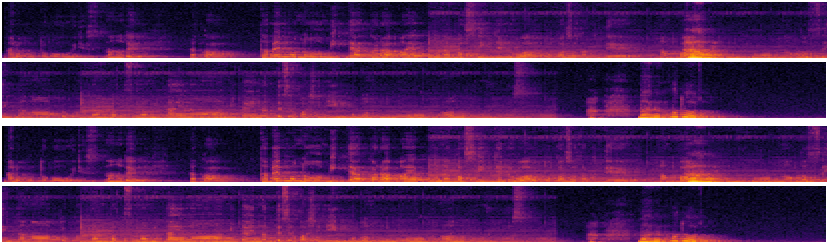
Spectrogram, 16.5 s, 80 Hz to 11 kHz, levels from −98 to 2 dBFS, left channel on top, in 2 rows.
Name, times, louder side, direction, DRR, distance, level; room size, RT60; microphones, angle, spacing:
voice 1, 0.0-1.4 1.9-2.2 2.6-6.3 6.6-7.0 7.7-13.5, right 2 dB, 75° right, 1 dB, 5.4 m, -38 dB
sound 1, 4.3-13.8, equal, 15° right, 1.0 m, -40 dB
voice 2, 6.8-7.1 14.1-15.2, equal, 35° left, -2 dB, 1.5 m, -24 dB
19.5 x 17.0 x 4.2 m, 0.77 s
head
